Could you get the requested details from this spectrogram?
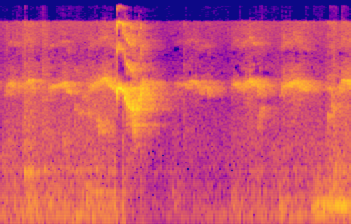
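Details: Rosy-faced or Fischer's lovebirds, males and females calling to attract mates: one sharp, shrill, piercing shriek near the middle, over a bed of faint high chattering and soft thin chirps.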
